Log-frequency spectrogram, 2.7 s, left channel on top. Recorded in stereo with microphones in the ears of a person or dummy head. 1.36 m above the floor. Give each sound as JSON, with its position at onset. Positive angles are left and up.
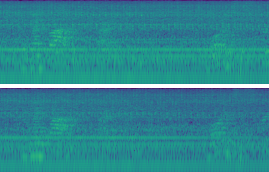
{"t": 0.2, "sound": "a man speaking", "side_deg": 45, "distance_m": 1.3}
